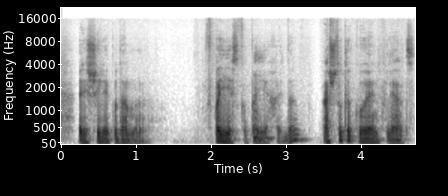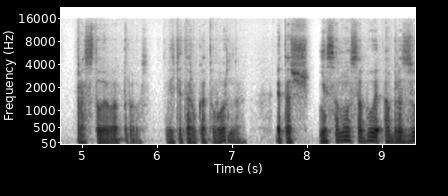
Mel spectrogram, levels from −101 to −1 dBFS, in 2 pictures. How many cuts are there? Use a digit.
1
